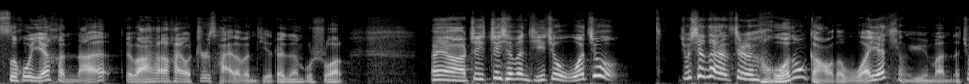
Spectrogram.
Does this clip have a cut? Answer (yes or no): no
